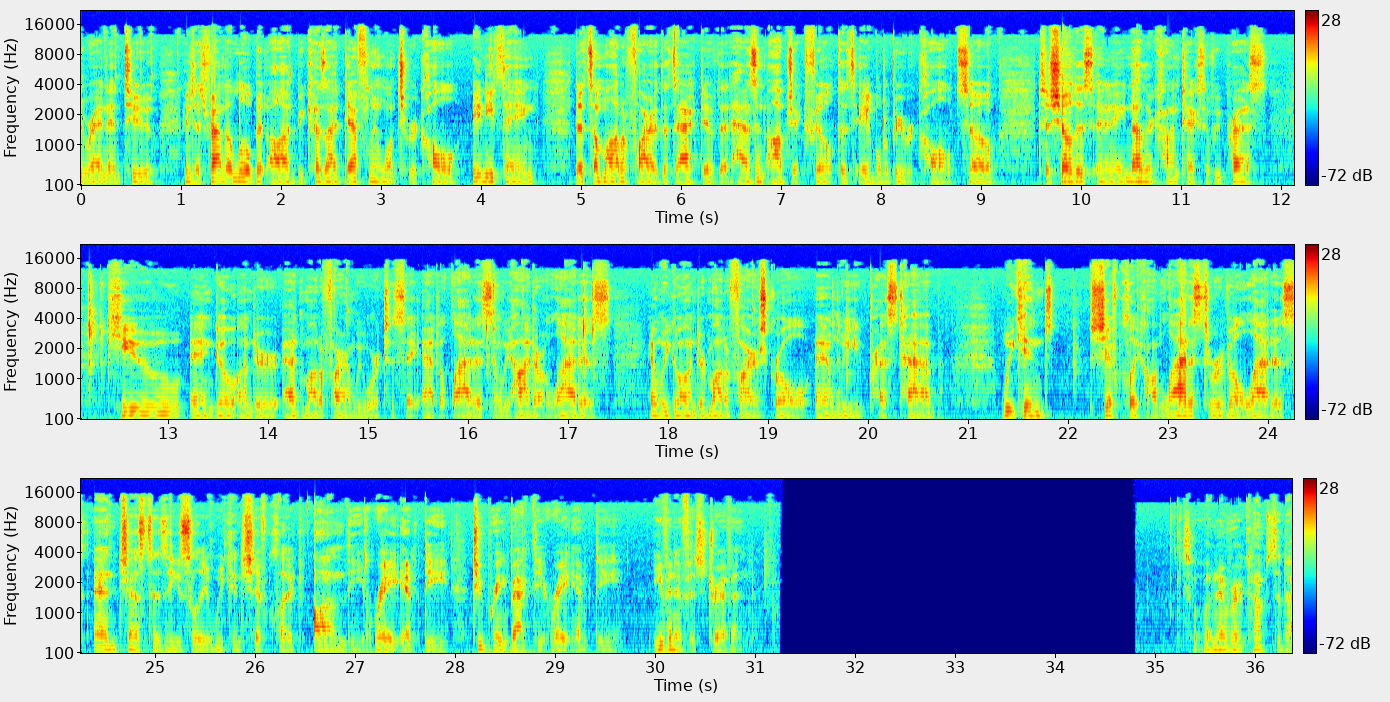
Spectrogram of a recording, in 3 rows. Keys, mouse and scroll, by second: 9.1 right click, 9.1 shift+click, 12.1 q, 12.2 right click, 14.6 click, 14.6 q, 15.3 middle click, 16.1 h, 16.5 click, 17.1 q, 18.7 click, 19.1 scroll up 1, 19.6 Tab, 22.0 scroll up 1, 22.0 -, 22.2 shift+click.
